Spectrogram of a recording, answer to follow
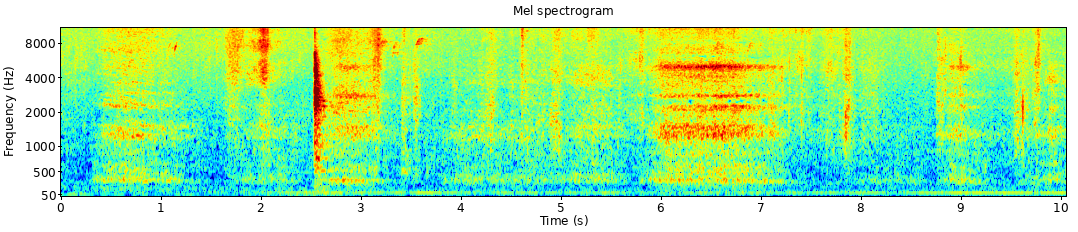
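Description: Near silence: a faint steady low hum and faint soft rustling, with one short sharp click about two and a half seconds in.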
